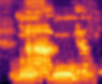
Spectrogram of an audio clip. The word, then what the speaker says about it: Louisville: Um Louisville, we say Louisville.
